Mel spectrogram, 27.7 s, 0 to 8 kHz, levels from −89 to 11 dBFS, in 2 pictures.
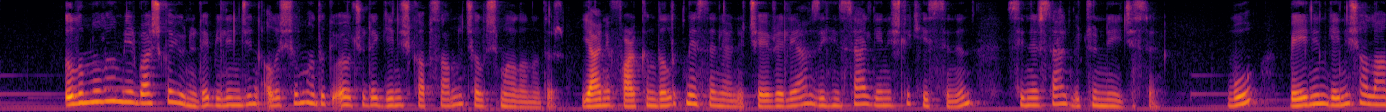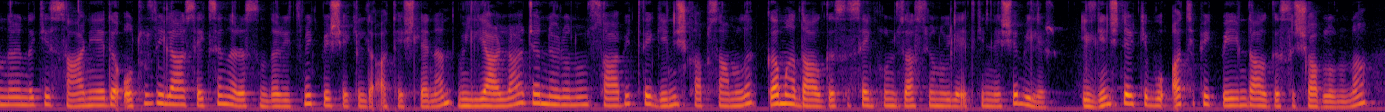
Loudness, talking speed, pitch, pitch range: -25 LUFS, 115 wpm, 185 Hz, 170-220 Hz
